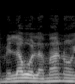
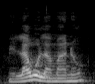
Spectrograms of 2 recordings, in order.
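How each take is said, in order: First: The pitch falls steadily to a low level. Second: The pitch peaks and then falls.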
